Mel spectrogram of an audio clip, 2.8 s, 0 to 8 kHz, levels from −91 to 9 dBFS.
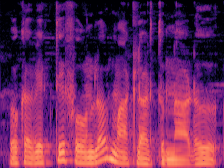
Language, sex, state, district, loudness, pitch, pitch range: Telugu, male, Telangana, Hyderabad, -16 LUFS, 95 Hz, 90-105 Hz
